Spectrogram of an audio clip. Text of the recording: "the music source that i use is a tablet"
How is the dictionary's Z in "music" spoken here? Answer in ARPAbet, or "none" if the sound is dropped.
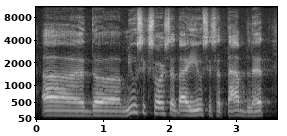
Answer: S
